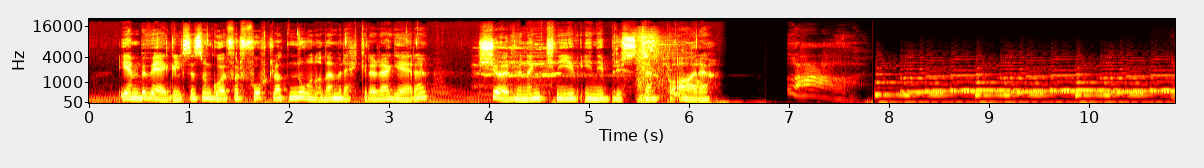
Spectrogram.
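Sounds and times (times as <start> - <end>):
speech: 0.3 - 6.3
choked groan deep in the throat: 7.0 - 7.8
strained moan: 7.0 - 7.9.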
